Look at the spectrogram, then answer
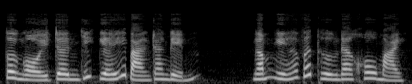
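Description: A young woman narrates her own story calmly and evenly, her voice sitting fairly high. The recording is dry and close to the mic, with no room sound at all. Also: normal speed, no room sound. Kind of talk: first-person story narration.

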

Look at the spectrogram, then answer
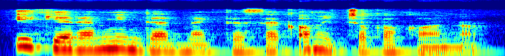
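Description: A frightened twelve-year-old boy on the run, begging and yelping in panic, as a man reads him in his own gravelly, mellow voice. It comes through a dull, lo-fi recording. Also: medium pitch, expressive, a little hiss or hum, close to an everyday voice. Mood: pleading. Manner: pleading, panicked outbursts.

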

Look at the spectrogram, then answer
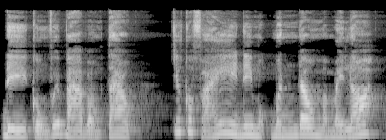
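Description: A woman's voice: mid-range voice, lively intonation, normal speed, darkish tone, husky. A woman voicing a brash, bossy young village man leading his friends.

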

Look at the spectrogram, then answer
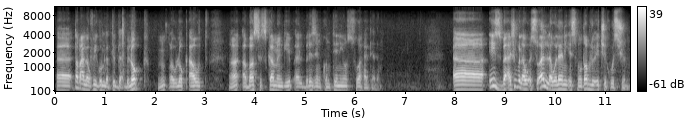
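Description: Fast-talking Egyptian male teacher. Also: mid-range voice, darkish tone, muffled recording. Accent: Egyptian Arabic. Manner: explanatory, mixes English terms, frequent fillers. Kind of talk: English grammar lesson explained in Arabic.

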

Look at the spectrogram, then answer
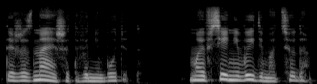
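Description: A woman's voice: mid-range voice, normal speed, dry recording, clean studio sound, close to an everyday voice. Woman voicing a cold taunting gang leader. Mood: cold, menacing. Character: menacing young male gang leader, bitter and cold.

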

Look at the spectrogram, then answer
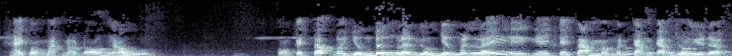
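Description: High-voiced monk telling a tale. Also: male voice, expressive, normal speed. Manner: folksy, rambling with many fillers and restarts. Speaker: Buddhist monk giving a dharma talk. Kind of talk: storytelling sermon. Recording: dull lo-fi recording.

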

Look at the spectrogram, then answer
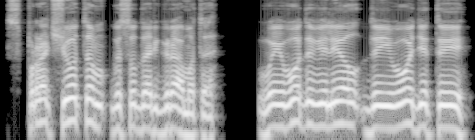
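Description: A man's voice: on the high side, measured pace, darkish tone, dry recording, studio quality, pitched above the performer's own voice. A man voicing a frightened young male servant who speaks timidly and pleads.

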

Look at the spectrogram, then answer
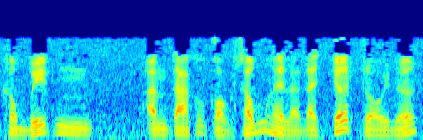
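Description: A man narrating a story in an expressive audiobook reading, in a dull lo-fi recording. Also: on the low side, fairly quick, a little hiss or hum.

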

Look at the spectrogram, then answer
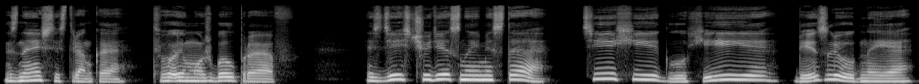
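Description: A sinister, sneering man from an audiobook speaks slowly and teasingly, as a woman reader puts him on. His words are drawn out in a low, dark tone. The sound is dry and close. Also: no room sound. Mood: sly menace. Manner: slow, drawn-out, mocking. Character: sly menacing man, heroine's half-brother. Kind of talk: audiobook character reading.

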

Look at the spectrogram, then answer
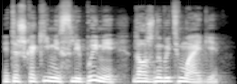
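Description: Narrator doing chill loyal teen friend, calm and low-key. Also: male voice, fast talker. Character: steady loyal teenage boy friend.

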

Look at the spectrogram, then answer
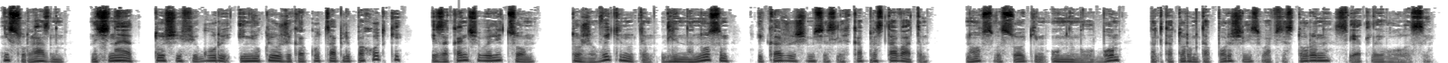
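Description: A man narrating an audiobook in a calm, even storytelling manner. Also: fairly low pitch, fairly quick, breathy edge, no room sound, clean studio sound. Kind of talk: scripted narration.

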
